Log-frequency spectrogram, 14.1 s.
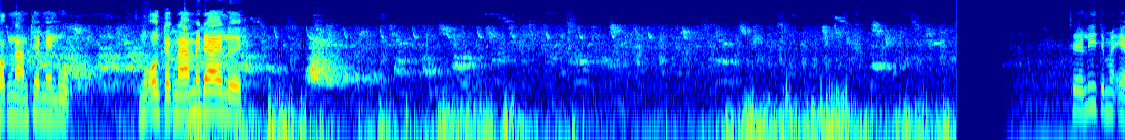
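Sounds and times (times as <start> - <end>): birds chirping and clucking: 0.0 - 11.9.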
